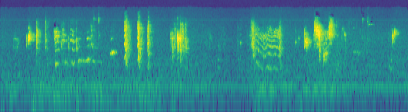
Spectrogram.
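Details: Talking pet budgerigar that has learned new words and phrases and random laughter; a run of short bursts of buzzy, warbled chatter with sharp clicks and high rasping notes in a quiet small room.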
